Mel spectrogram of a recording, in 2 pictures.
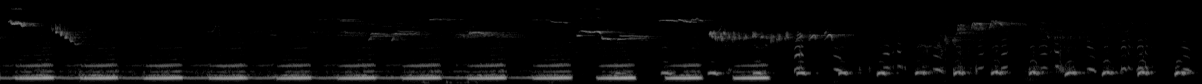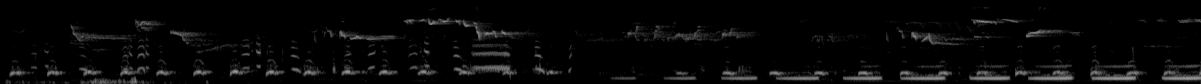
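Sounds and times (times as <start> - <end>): bird calling short low notes: 0.0 - 7.7
birds chirping and whistling: 0.0 - 8.0, 18.2 - 24.0.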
